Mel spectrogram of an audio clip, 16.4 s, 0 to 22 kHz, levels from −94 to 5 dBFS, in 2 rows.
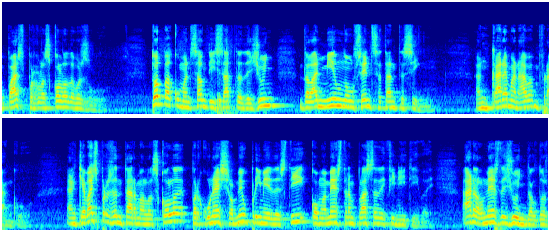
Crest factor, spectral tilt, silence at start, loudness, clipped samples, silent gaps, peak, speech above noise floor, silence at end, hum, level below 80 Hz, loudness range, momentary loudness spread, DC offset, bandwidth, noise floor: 22 dB; -5 dB/octave; 0 s; -30 LUFS; under 0.1%; none; -10 dBFS; 30 dB; 0 s; none; -58 dBFS; 3 LU; 11 LU; under 0.1%; 11 kHz; -61 dBFS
